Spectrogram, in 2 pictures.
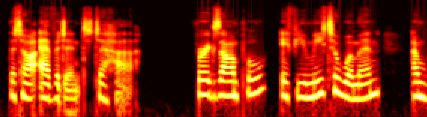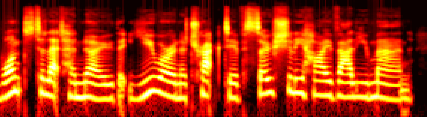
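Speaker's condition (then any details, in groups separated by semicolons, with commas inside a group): No condition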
